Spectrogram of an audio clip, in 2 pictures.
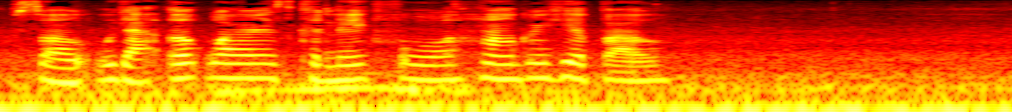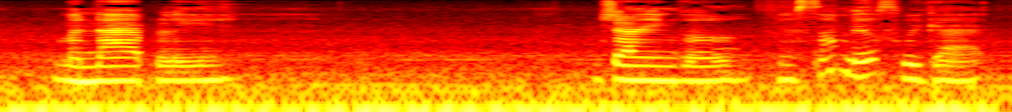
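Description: A woman's voice: fairly low pitch, creaky. A young woman, chatting straight to her viewers in a casual vlog. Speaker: vlogger. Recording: far from the mic with loud background noise.

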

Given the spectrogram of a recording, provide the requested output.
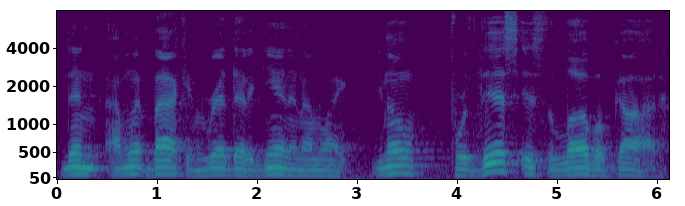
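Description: A man's voice: fairly low pitch, a little mellow. A middle-aged man from Tennessee, giving an informal, earnest sermon and often stopping to repeat his words. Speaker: lay preacher.

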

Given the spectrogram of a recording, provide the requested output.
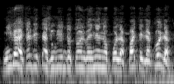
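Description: A man's voice: very high voice, fairly quick, a little hiss or hum. Man with doing an urgent little toad. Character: small, scared but brave young toad.

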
